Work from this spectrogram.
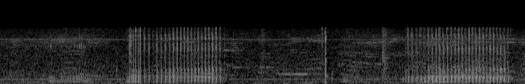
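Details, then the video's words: Shar Pei dog named Caco asleep on a very sleepy day, snoring in two rough, rasping bursts of rapid fluttering pulses, separated by quieter breathing and a sharp click. "shar pei caco roncando"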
